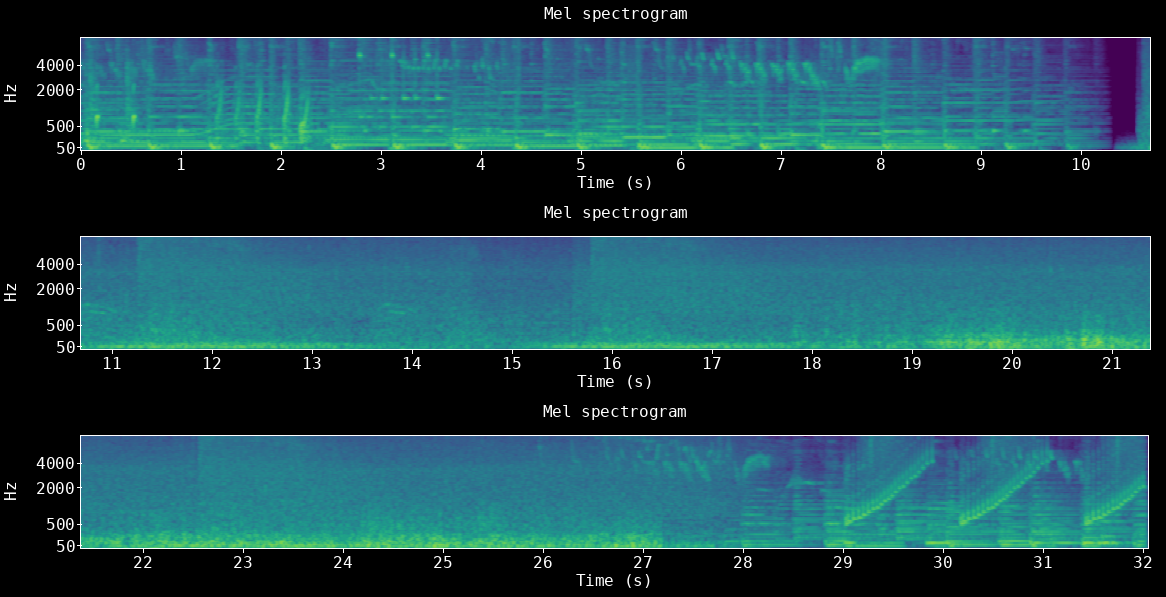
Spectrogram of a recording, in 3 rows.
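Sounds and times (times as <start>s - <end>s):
heavy rain: 10.7s - 27.8s
rolling thunder: 15.3s - 27.2s.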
